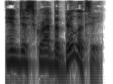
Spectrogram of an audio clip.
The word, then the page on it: indescribability: British English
